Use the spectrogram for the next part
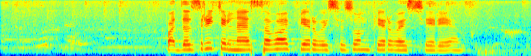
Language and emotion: Russian, neutral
